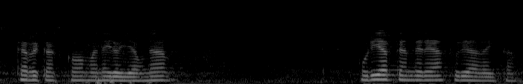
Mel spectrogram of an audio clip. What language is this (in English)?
Basque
